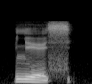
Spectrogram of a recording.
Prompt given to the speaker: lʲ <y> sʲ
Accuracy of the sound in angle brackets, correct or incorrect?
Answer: incorrect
